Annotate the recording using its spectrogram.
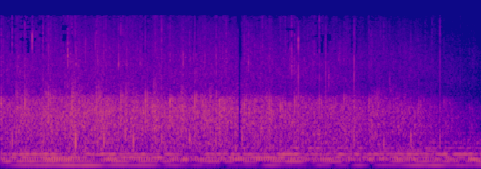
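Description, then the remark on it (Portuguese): A church audience claps steadily for about six seconds to welcome first-time visitors, a dense, even wash of applause with a low hum running underneath throughout. “Enquanto isso, igreja, dê uma salva de palmas recebendo a esses queridos.”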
